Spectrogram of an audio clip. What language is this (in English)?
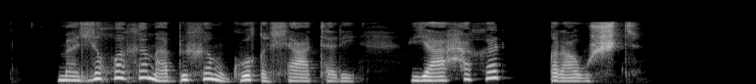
Kabardian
